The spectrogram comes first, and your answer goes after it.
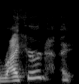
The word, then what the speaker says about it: Reichard: of Western Kentucky punter Michael Turk kicker will Reichard that's how it's pronounced in linebacker D Winters right so uh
